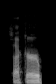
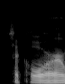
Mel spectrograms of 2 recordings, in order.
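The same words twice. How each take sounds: First: The last syllable has a reduced 'er' vowel. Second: The last syllable has a full 'or' vowel. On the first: It is the common word sucker. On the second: It is the archaic word meaning help.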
